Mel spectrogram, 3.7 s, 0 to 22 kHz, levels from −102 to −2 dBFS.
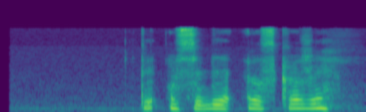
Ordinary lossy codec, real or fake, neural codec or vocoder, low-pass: none; real; none; none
